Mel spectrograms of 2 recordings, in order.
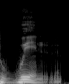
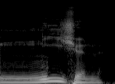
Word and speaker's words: Nguyen: Although it's pronounced Wynn, but it's spelled N-G-U-Y-E-N. So, I don't know. I always thought that would be Nijan. But yeah, it's Wynn.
